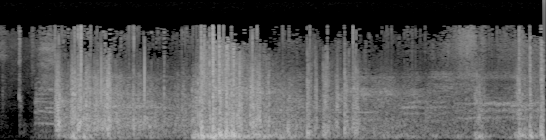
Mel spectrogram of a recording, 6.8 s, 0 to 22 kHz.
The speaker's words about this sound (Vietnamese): Những sự kiện kỷ niệm 73 năm ngày sinh của cố lãnh tụ Kim Jong-il đã bắt đầu với một màn trình diễn pháo bông ở Bình Nhưỡng.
